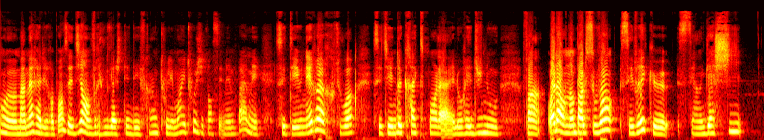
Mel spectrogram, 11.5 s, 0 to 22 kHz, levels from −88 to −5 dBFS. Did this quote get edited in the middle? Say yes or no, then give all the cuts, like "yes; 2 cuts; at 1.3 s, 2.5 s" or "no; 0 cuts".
yes; 4 cuts; at 1.5 s, 5.9 s, 6.3 s, 8.2 s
